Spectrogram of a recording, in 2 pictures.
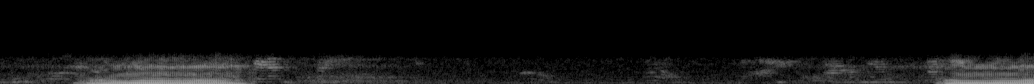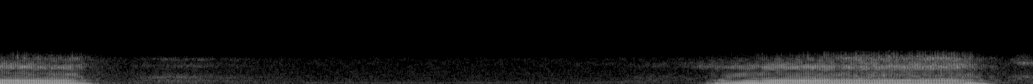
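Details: Man snoring: loud, low, rattling snores on inhalation, three in ten seconds with quiet breathing between; snoring.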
